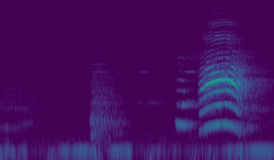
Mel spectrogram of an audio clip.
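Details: Pet parrot, hand tame and talking joyfully, gives a soft breathy sound and then one loud word in its own voice: a nasal, two-part utterance ending strongly. A low background hum runs throughout.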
